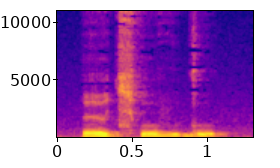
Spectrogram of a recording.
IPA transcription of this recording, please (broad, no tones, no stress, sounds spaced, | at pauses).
ɛ ə̯ t͡ɕʰ o v u ɡ o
